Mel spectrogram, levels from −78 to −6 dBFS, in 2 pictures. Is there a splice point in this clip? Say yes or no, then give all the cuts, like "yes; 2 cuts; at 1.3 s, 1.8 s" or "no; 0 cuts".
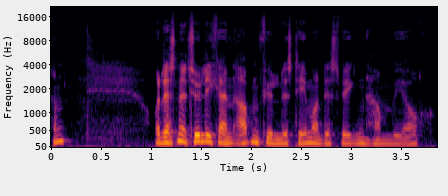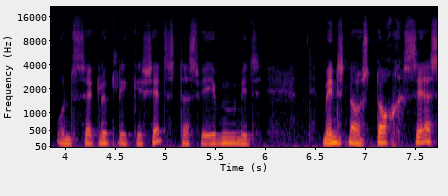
no; 0 cuts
